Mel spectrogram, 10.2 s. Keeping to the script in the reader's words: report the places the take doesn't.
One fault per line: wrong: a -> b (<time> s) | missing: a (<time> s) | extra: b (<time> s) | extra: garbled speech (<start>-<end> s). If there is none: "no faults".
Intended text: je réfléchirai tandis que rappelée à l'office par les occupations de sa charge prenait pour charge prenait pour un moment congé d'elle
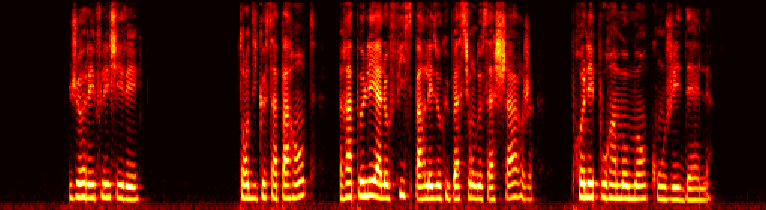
extra: sa parente (3.5 s)
missing: charge prenait pour (8.1 s)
